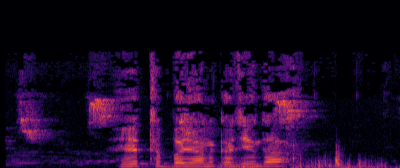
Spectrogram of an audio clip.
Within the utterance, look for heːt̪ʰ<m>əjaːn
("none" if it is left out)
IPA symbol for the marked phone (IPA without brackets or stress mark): b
